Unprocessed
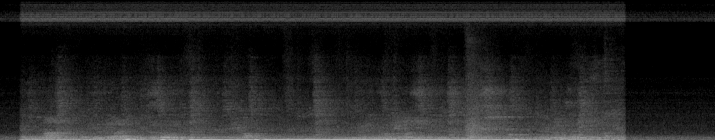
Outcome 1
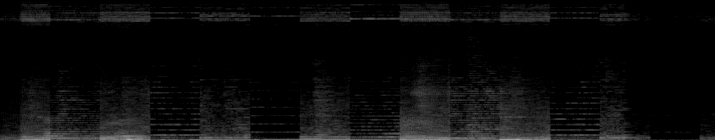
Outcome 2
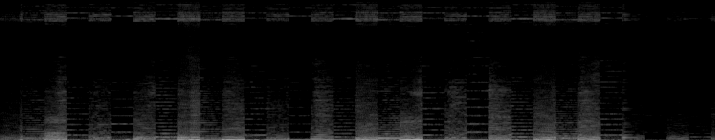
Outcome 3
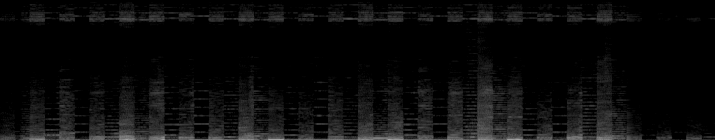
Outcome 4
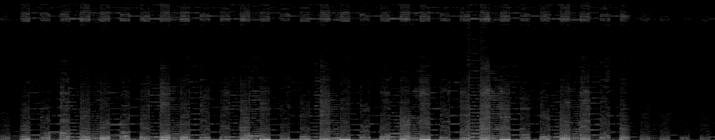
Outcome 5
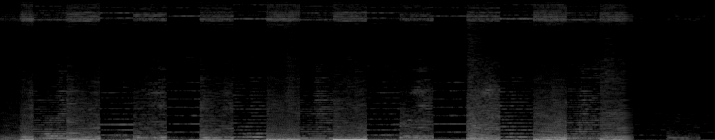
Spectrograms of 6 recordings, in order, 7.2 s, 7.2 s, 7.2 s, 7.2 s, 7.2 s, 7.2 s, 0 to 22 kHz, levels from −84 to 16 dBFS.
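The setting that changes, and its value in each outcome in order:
resonator arpeggio, rate: 2 Hz, 4.5 Hz, 6.7 Hz, 10 Hz, 3 Hz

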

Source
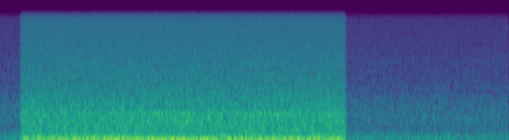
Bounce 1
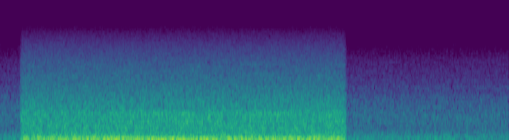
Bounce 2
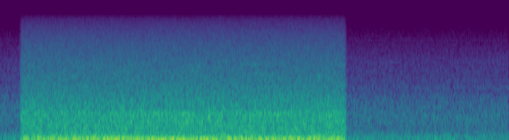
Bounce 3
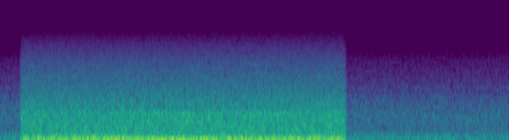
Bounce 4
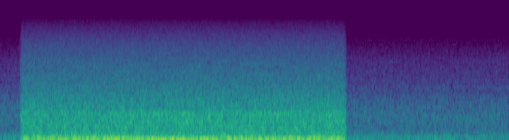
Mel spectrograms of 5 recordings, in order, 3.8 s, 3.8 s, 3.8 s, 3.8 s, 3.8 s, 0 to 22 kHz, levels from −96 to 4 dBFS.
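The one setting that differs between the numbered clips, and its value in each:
tape spacing loss, at 10 kHz: 38 dB, 20 dB, 46 dB, 28 dB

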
